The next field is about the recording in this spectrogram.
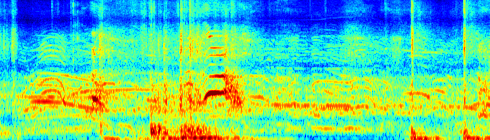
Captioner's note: fighting, cheering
